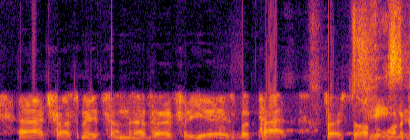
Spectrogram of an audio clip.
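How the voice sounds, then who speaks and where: Over noticeable background noise, a man with an American accent talks at a very fast pace and fairly high pitch, his intonation fairly even and his loudness very even. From Massachusetts. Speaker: caller to a sports talk show. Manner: casual, joking.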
